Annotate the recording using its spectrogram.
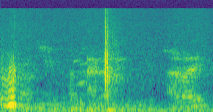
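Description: Insect buzzing, loudest in a brief pass right at the start, with a single sharp click about a second in.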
